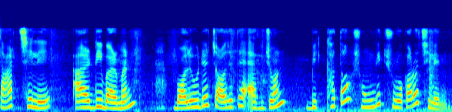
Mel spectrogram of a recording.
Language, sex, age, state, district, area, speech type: Bengali, female, 18-30, West Bengal, Alipurduar, rural, spontaneous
